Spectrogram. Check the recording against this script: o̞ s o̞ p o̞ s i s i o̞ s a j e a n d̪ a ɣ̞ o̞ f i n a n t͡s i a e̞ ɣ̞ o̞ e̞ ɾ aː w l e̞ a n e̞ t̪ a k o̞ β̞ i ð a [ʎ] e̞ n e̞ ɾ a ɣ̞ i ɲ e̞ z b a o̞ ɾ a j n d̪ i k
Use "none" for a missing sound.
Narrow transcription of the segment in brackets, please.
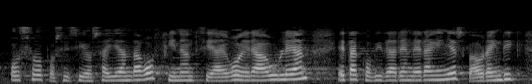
ɾ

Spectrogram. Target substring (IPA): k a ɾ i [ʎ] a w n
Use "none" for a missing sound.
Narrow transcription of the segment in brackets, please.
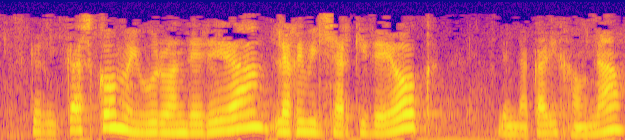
ʝ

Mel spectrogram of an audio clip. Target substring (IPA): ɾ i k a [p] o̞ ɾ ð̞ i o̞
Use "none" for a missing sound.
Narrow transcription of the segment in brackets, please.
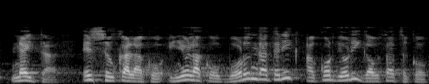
k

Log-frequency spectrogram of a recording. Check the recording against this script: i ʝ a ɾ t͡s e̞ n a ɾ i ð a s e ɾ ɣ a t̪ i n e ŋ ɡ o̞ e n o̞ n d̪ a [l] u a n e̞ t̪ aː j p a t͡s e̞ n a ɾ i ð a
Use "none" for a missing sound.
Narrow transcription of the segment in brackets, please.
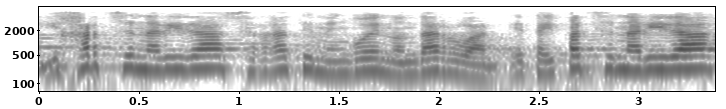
r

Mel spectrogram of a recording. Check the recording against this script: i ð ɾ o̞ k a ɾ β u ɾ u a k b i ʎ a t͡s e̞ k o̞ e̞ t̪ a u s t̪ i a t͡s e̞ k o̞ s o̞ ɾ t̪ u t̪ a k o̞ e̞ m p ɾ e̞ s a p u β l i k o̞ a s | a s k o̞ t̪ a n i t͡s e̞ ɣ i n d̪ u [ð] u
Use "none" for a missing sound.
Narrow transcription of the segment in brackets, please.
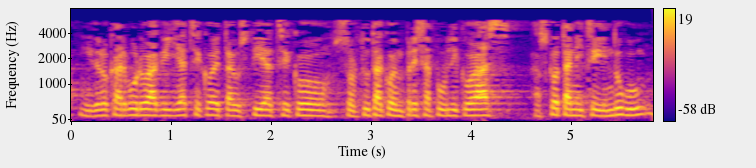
ɣ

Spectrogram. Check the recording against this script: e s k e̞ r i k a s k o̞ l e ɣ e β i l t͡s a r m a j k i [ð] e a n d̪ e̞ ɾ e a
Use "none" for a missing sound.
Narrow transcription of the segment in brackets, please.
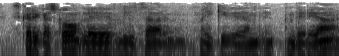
ð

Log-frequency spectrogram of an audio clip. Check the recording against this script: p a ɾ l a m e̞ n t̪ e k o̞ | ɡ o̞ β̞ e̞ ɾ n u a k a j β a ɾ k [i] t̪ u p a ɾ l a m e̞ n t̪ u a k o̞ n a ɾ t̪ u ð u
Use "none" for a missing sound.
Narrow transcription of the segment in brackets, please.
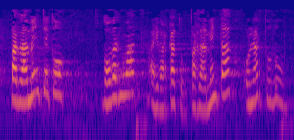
a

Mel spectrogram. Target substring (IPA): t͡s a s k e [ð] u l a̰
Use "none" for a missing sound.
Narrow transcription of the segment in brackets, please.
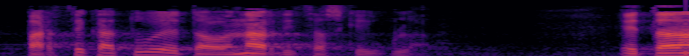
ɣ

